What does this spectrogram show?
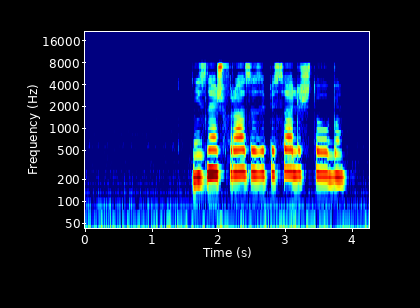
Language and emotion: Russian, neutral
